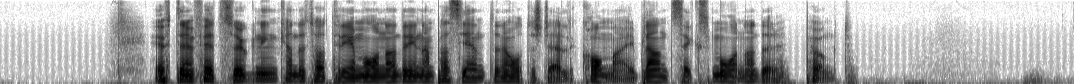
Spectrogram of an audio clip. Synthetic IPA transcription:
ɛft̪əɾɛnfɛt̪sʉɡnɪŋkʰand̪ɛt̪ʰɑːt̪ʰɾeːmoːnad̪əɾɪnːanpʰasɪɛnt̪ənæoːt̪ʰəʂʈɛ̰ld̪kʰɔmːa̰ɪ̰bland̪sɛksmoːnad̪ə̰ɾpʰɵ̰ŋkt̪

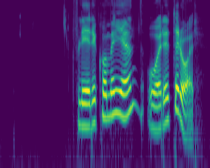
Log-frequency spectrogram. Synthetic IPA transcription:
fleːɾəkʰɔməɾɪjɛnoːɾɛt̪əɾo̰ːɾ

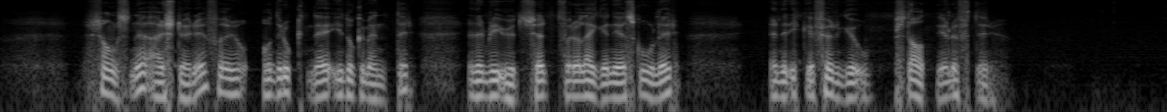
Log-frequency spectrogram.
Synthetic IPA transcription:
ʃɑŋsn̩əʔæ̰ːʂt̪œɾəfɔɾoːd̪ɾʊknəʔiːd̪ʊkʉmɛnt̪əɾɛlːəɾbɽiːʔʉːt̪sɛt̪fɔɾoːlɛɡəneːskuːləɾ | ʔɛlːəɾʔɪkːəfœlɡəʔʊp | st̪ɑːt̪lɪəlʔœft̪əɾ

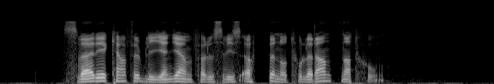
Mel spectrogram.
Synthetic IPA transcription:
svæɾjəkʰanfœɾbliːɛnjɛmfœːɾəlsviːsœpːənɔt̪ʰʊlɛɾant̪nat̪ɧṵːn

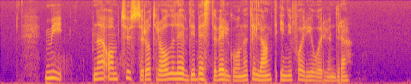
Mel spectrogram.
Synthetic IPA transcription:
myːt̪n̩əʔɔmt̪ʰʉsəɾoːt̪ʰɾɔllɛʋd̪iːbɛst̪əʋɛlɡoːənət̪ʰɪlɑŋt̪ɪniːfɔɾjəoːɾhʉnd̪ɾə

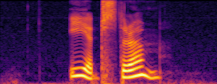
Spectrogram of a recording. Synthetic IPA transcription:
ʔeːɖst̪ɾœm

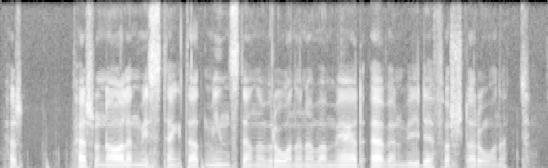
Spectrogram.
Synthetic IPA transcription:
pʰæʂʊnɑːlənmɪst̪ʰɛŋk̚t̪əat̪mɪnst̪ɛnːavɾoːnəɳavaɾmeːd̪ɛːvənviːd̪ːɛfœʂʈa̰ɾoːnət̪

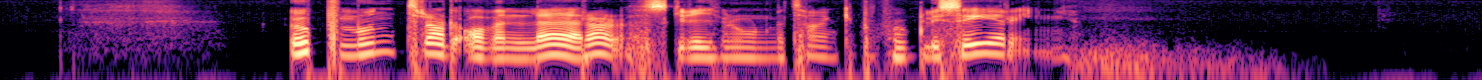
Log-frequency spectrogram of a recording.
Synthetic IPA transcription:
ɵpːmɵnt̪ɾad̪a̰vɛnlæːɾaɾə̰skɾiːvəɾhʊnmɛt̪ʰaŋkə̥pʰɔ̥pʰɵblɪseːɾɪ̰ŋ

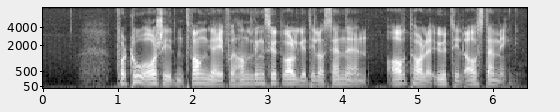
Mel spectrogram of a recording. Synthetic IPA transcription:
fɔʈʰuːoːʃiːd̪n̩t̪ʰʋɑŋjæɪfɔɾhɑnd̪lɪŋsʉːt̪ʋɑlɡət̪ʰɪloːsɛnəḛːn | ʔɑːʋt̪ʰɑːlə̰ʔʉːt̪t̪ʰɪlʔɑːʋst̪ɛmɪ̰ŋ

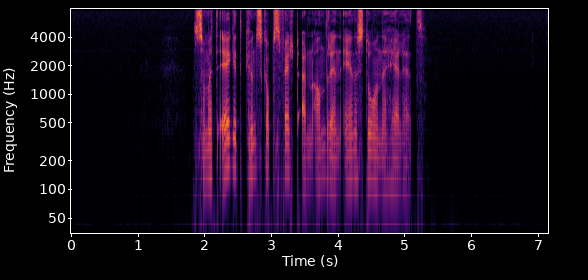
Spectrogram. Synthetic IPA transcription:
sɔmɛt̪ʰeːɡət̪kʰʉnskɑːpsfɛlt̪ʰæ̰ːɖɳ̩ʔɑ̰nd̪ɾəeːnʔeːnəst̪oːənəheːlhḛːt̪

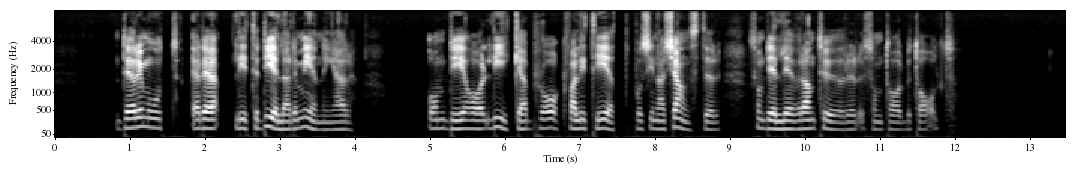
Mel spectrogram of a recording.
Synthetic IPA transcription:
d̪æːɾɛmuːt̪ | æɖɛ | liːt̪əd̪eːlad̪əmeːnɪŋaɾ | ɔmd̪ɛɦaɾɭiːkabɾɑːkʰv̥alɪt̪ʰeːt̪pʰɔsiːnaɕɛnst̪əɾ | sɔmd̪ɛlɛvəɾant̪ʰœːɾəɾsɔmt̪ʰɑːɾbɛt̪ʰɑ̰ːlt̪

